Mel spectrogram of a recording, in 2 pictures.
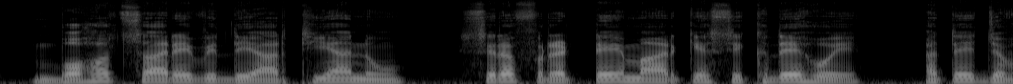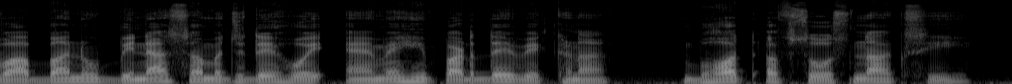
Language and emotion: Punjabi, sad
